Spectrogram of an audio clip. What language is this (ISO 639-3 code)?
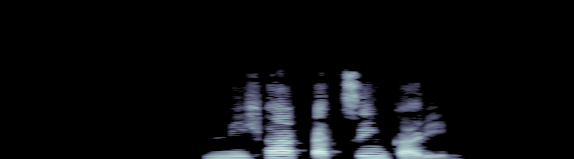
prq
